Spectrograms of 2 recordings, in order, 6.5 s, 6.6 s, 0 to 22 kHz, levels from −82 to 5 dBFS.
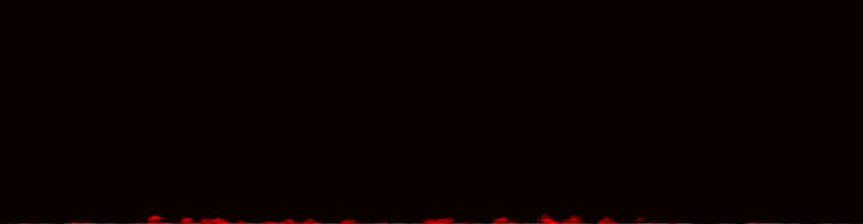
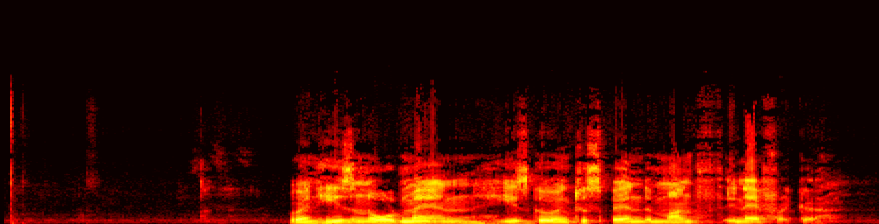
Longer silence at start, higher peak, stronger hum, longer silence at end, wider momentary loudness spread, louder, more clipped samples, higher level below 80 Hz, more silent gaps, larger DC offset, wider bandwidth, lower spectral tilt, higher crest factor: second, 0.05 s vs 2.2 s; second, -42 dBFS vs 0 dBFS; neither; second, 0 s vs 0.35 s; second, 7 LU vs 14 LU; second, -63 LUFS vs -15 LUFS; neither; second, -72 dBFS vs -56 dBFS; neither; neither; first, 16.5 kHz vs 13 kHz; first, -6 dB/octave vs -4.5 dB/octave; about the same, 14 dB vs 18 dB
